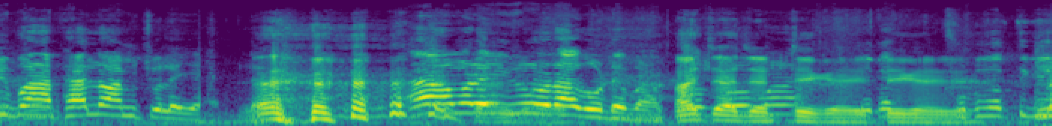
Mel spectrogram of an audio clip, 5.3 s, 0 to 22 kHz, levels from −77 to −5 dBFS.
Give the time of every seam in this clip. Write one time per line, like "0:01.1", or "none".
0:01.1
